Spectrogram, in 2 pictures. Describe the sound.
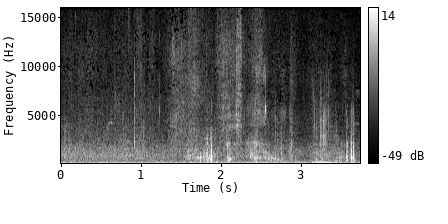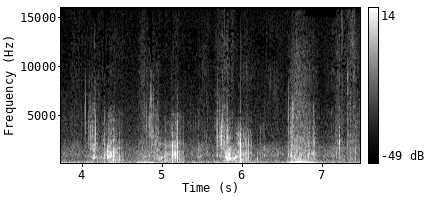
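A European bison with filed-down horns crunches through carrots and beets, a series of crisp, irregular bites and chews, loud and close.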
